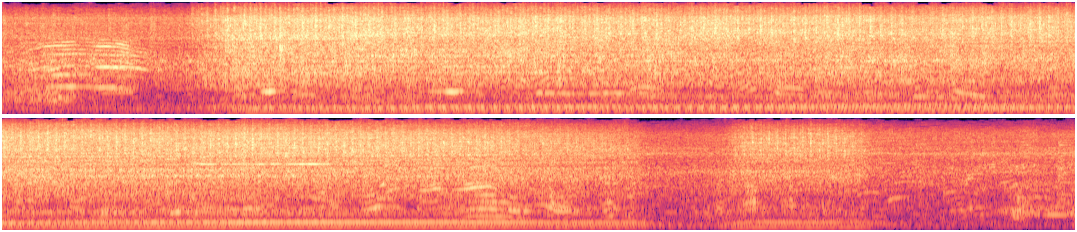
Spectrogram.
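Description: A pickup truck engine roars loudly as it accelerates hard.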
